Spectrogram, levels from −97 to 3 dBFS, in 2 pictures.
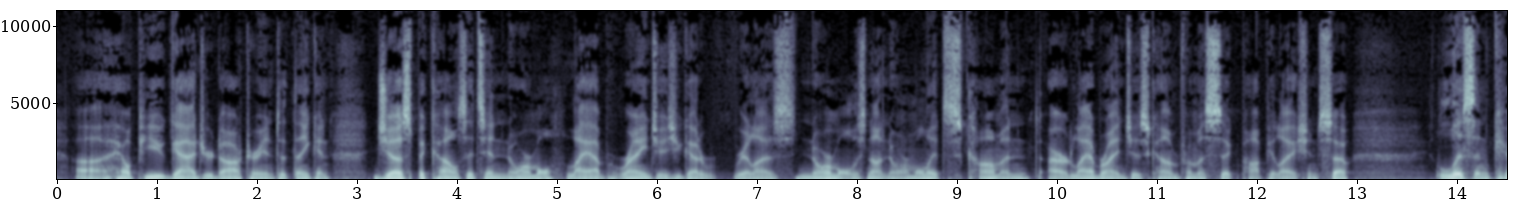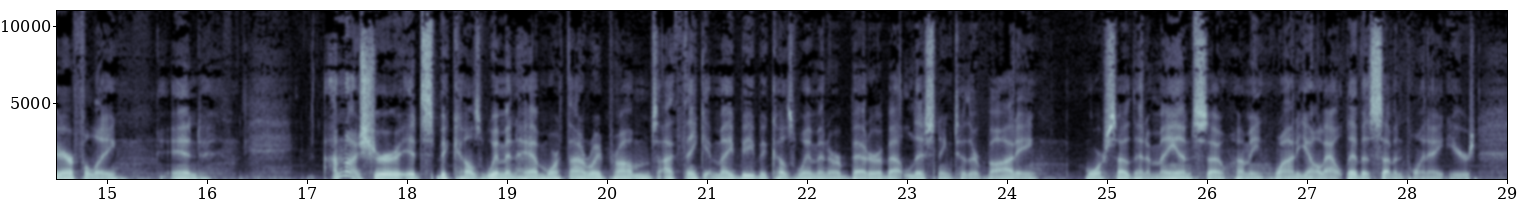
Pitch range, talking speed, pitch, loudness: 85-115 Hz, 155 wpm, 105 Hz, -22 LUFS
